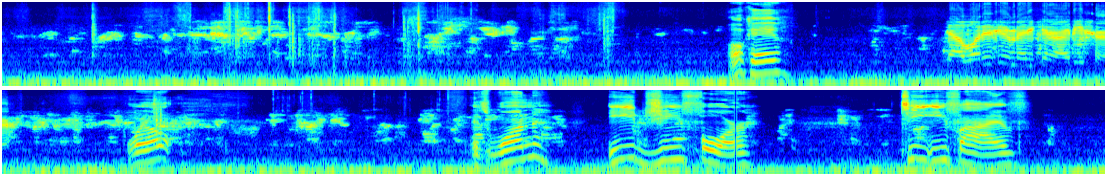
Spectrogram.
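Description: A middle-aged man talks close by.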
